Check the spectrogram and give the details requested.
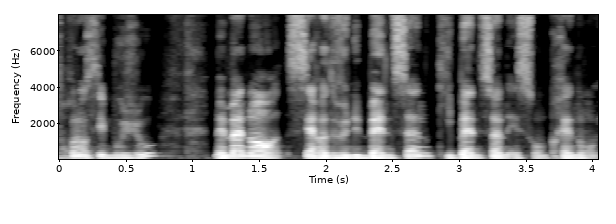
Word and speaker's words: BNXN: Donc du coup Benson a décidé de se de garder la même orthographe mais que que ça que ça se prononce Benson et et c'est plus clair pour nous-même. Mais ça s'écrit toujours de la même manière hein.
